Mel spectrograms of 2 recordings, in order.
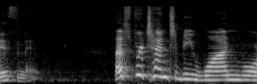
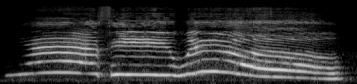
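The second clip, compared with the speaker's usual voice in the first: high sung burst of joy; spring up like a jack-in-the-box; high excited singsong; excited pop-out; 9 semitones higher, 3 dB louder, much slower than usual. Shown as a demonstration. Jack pops out.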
